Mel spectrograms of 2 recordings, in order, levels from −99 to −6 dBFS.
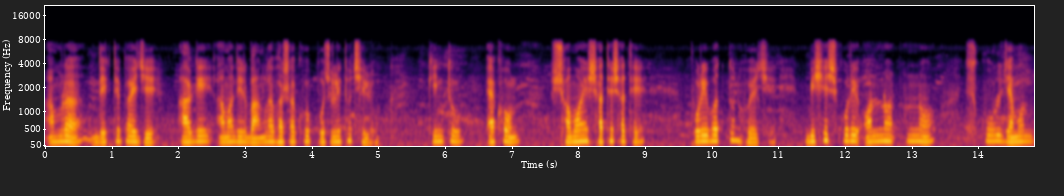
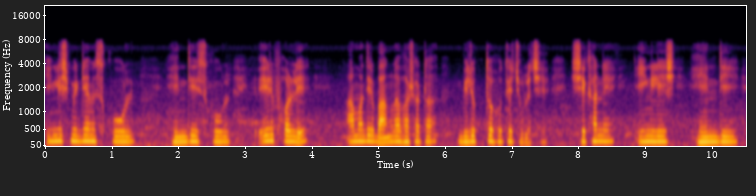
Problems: background sounds at intervals, continuous background conversations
